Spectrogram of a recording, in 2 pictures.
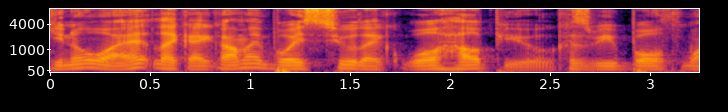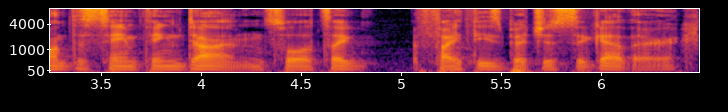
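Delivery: ordinary delivery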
